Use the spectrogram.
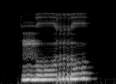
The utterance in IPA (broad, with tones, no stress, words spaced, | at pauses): nuː˦˥ ru˥˩k̚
